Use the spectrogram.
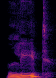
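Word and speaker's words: lead: त्यसैगरी अर्को शब्द छ लिड लिड भनेको नेतृत्व गर्नु कसैलाई अघि लागेर बाटो देखाउनु तर यसैलाई फेरी लेड भनेर उच्चारण गर्यो भने यो एउटा धातु जसलाई सिसा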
